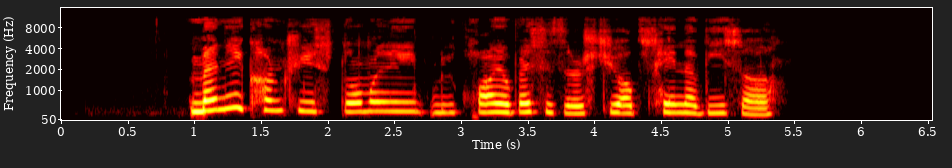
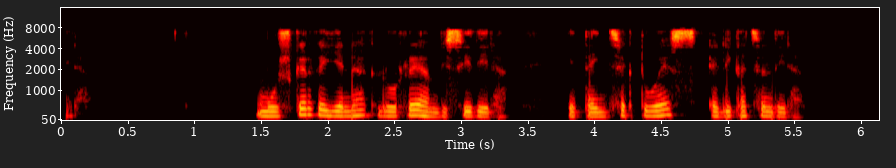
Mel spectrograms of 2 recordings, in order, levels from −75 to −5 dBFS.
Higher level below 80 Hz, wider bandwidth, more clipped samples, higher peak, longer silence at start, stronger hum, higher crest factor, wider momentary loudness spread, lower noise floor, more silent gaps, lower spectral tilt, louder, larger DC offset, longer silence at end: second, -80 dBFS vs -70 dBFS; first, 11.5 kHz vs 8.2 kHz; neither; first, -4 dBFS vs -12 dBFS; first, 0.95 s vs 0.05 s; neither; about the same, 22 dB vs 24 dB; about the same, 12 LU vs 14 LU; second, -81 dBFS vs under -90 dBFS; neither; about the same, -3.5 dB/octave vs -3 dB/octave; first, -24 LUFS vs -31 LUFS; neither; first, 1.2 s vs 0.6 s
